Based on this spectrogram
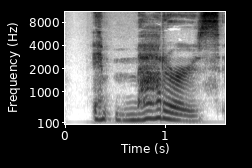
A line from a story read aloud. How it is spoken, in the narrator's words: James said urgently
